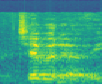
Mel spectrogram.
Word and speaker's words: Thibodeau: Thibodeau, yeah.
